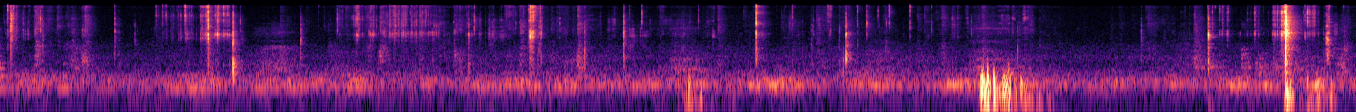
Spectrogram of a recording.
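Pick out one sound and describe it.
A screwdriver clicks and scrapes against plastic parts.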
